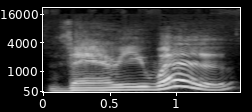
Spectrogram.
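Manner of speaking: slow, solemn spirit granting a wish; spirit of the mountain. A narrator's reading. Spirit grants Tasaku's final wish, slow and solemn. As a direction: let the spirit give way, drawn out. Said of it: "said the spirit".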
